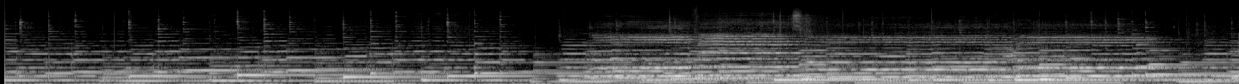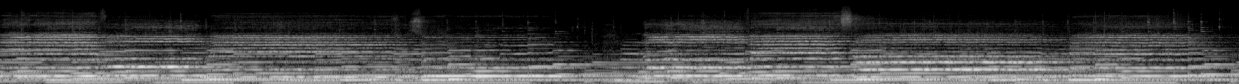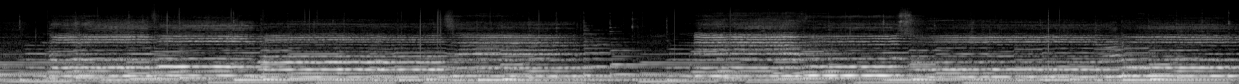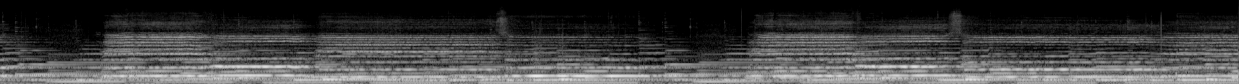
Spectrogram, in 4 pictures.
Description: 賛美歌のように美しいハーモニーを奏でるA面
パイプ・オルガンのような音色のオルガン・ソロB面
